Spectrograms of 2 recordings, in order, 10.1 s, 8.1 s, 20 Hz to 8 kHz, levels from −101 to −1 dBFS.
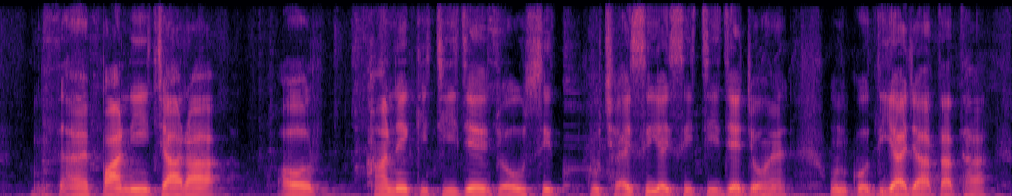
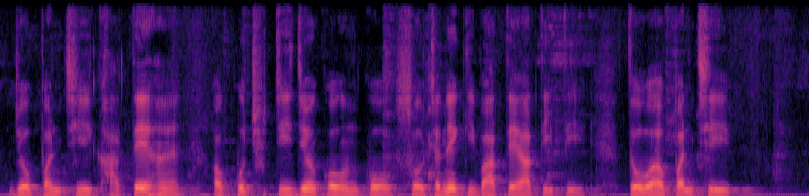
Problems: constant background noise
